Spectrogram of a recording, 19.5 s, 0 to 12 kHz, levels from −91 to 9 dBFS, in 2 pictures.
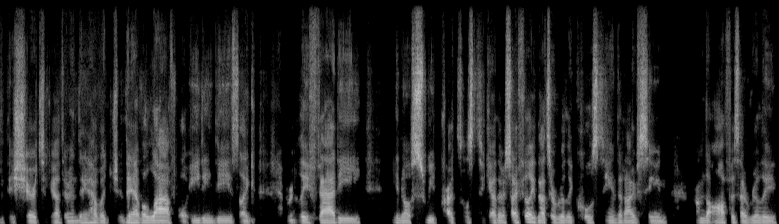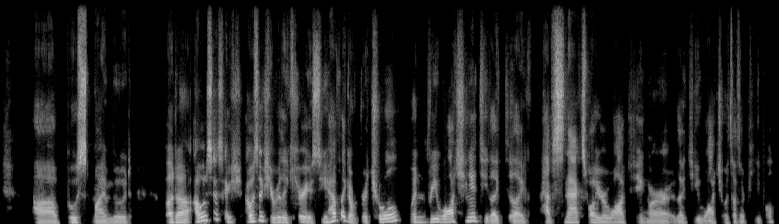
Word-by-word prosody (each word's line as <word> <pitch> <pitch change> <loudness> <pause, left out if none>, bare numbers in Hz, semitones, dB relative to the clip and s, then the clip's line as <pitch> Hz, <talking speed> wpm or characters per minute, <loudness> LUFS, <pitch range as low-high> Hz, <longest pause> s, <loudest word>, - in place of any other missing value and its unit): that - - -22
they - - -14
share 100 0 +2
together, 100 -1 -7
and 95 - -7
they 100 +1 -5
have 105 0 -4
a 95 - -4
j 95 +2 -9
they 110 - +1
have 105 0 0
a - - +1
laugh 105 -1 +4
while - - -8
eating 105 0 -5
these, 100 -2 -4
like, 90 -1 -5 0.4
really 110 -2 -4
fatty, 105 -1 0 0.4
you 110 - -8
know, 100 -1 -3
sweet 105 -2 +6
pretzels - - -2
together, 100 -1 -5
so - - +4
I - - +1
feel - - +1
like 120 - -1
that's 100 0 0
a - - -3
really 100 -1 -4
cool 105 - -6
scene 100 -1 -1
that 100 -1 -6
I've 95 0 -3
seen 95 -2 0 0.4
from 105 - -7
"The 105 - +1
Office" 105 -1 -2
that 95 -1 -2
really, 95 -1 -4 0.4
uh, 100 -1 +2
boosts 120 -2 +6
my 100 +1 +1
mood, 100 -1 -3 0.4
but, 120 +1 +4
uh, 120 -1 +6
I 160 - +7
was 215 +3 +6
just 275 - -3
act 135 - -3 0.2
I - - +7
was 170 - +4
actually 160 - +1
really 120 -2 +2
curious, 115 -6 +1
do 125 - -5
you - - -1
have, 200 - +5
like, - - +3
a - - +2
ritual 160 - +2
when 130 -1 -4
rewatching 150 +5 +3
it? 195 - -2
Do 150 - -5
you - - -7
like 105 -1 +1
to - - -6
like, 95 -2 +1 0.2
have - - 0
snacks 125 -1 +5
while 120 - +1
you're 115 0 -1
watching 115 -2 -3
or, 95 -1 -2
like, 100 -2 -5
do - - -16
you 105 - -5
watch 100 +1 -3
it - - -31
with 100 - -12
other 95 -2 -7
people? 105 +6 -14
105 Hz, 260 wpm, -23 LUFS, 100-120 Hz, 0.4 s, I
